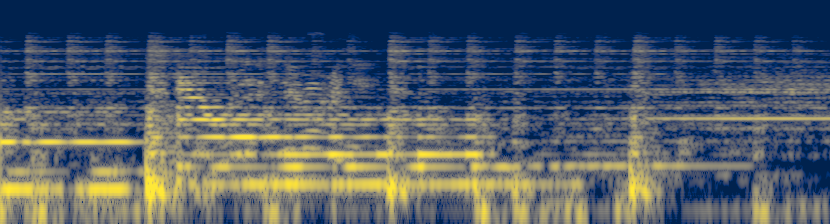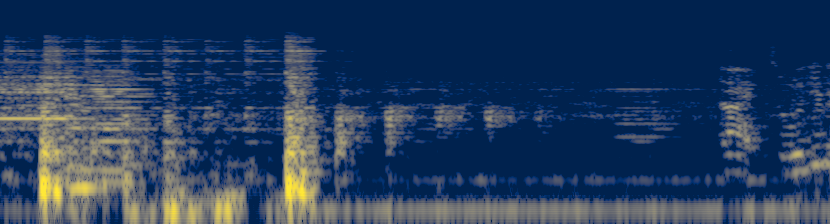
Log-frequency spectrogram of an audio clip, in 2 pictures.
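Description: A recorded guitar loop with strong hits every couple of seconds, played back through a pedal-based looping rig. It cuts off suddenly about eight and a half seconds in, leaving only a low steady hum.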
